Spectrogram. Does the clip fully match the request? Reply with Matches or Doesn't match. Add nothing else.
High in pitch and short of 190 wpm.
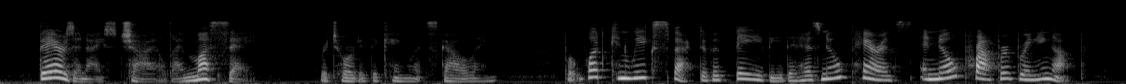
Matches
